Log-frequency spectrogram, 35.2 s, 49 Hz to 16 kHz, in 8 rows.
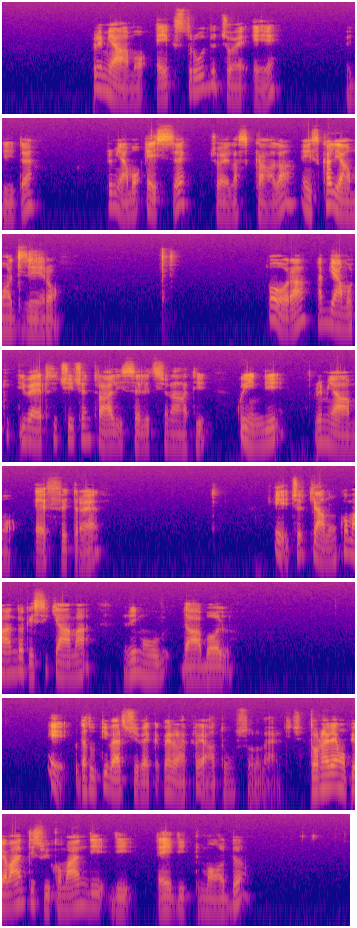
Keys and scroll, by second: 2.6 e, 6.3 s, 9.1 0, 12.2 typing, 20.3 F3, 22.7 typing.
